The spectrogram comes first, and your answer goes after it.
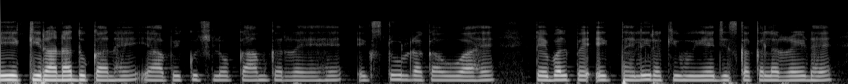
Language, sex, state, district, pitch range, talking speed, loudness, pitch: Hindi, female, Bihar, East Champaran, 195-205 Hz, 210 wpm, -21 LUFS, 200 Hz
